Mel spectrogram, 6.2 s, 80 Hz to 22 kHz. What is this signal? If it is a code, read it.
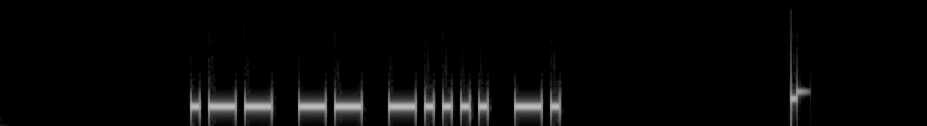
Morse code, heard as a keyed tone, about 20 wpm, 700 Hz. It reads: WM6N
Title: USA Call Signs - 4 Characters - 4x Character Spacing - 20wpm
